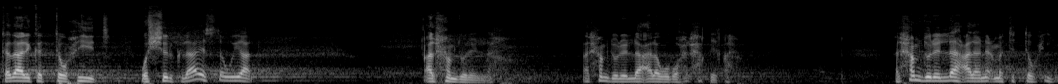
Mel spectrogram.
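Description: A high-pitched man preaching, his sermon running conversational and emphatic. He keeps throwing rhetorical questions at the listeners and drops into colloquial asides. His voice trails off into a long hall reverb. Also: a little fast, long pauses.

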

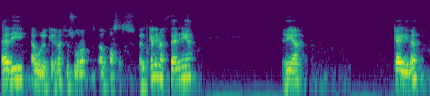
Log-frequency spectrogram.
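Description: A man with an Egyptian accent teaching the rules of Quran recitation. He explains in casual speech and slowly chants each verse to show the reading. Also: on the high side. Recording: dull lo-fi recording.

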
